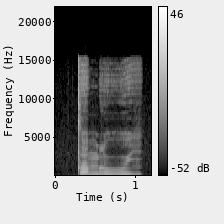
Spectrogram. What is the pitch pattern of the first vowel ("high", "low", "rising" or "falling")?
rising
